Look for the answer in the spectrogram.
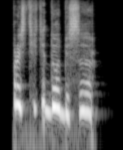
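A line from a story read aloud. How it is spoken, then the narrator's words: Guilty squeak. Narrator (Russian): виновато пискнул эльф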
